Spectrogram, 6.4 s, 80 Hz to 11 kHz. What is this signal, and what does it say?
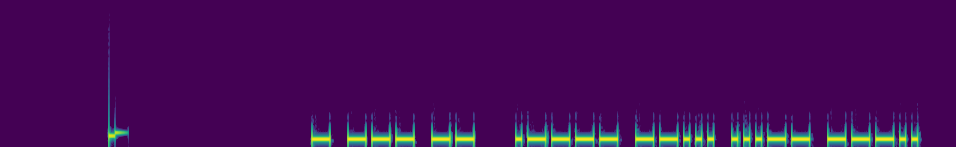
Morse code, heard as a keyed tone, about 30 wpm, 700 Hz. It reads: TOM 1738
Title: CWT Exchange 30wpm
